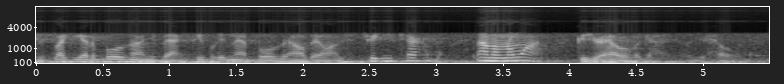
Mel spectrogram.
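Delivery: low, soft tempter's voice; hushed, low, coaxing voice of addiction; whispering beast. Acted. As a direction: murmur sympathetically into his ear. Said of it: "the beast whisper up and say".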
